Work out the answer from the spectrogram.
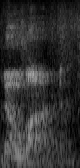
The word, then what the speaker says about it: gnomon: Gnomon, yes. A gnomon, like new, nice.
